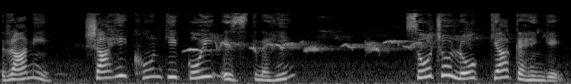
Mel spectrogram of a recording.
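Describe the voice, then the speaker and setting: A woman's voice: high-pitched, sing-song, slow, slight background noise, heavily acted. A woman voicing a stern, proud, class-conscious queen mother in a cartoon story. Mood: scornful.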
